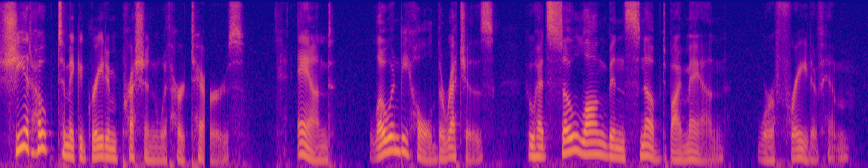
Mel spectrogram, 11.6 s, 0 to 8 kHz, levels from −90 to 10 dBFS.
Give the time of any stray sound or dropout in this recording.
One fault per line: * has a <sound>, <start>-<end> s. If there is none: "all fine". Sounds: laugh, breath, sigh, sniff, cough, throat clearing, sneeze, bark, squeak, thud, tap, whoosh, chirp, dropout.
* has a dropout, 2.7-2.8 s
